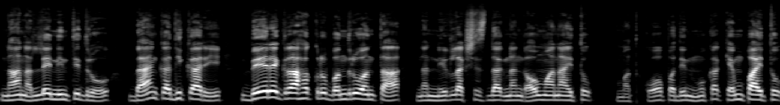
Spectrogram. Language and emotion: Kannada, angry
